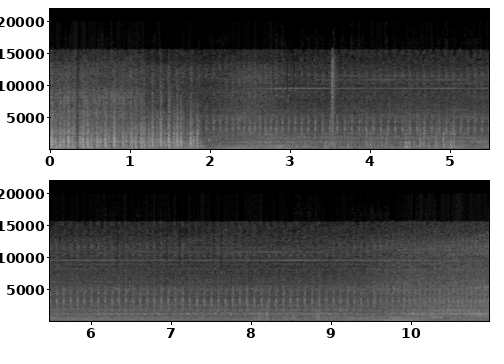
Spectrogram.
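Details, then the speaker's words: Toyota Prius on first start after head gasket replacement, engine long assembled before starting: loud fast metallic rattle for about two seconds then lighter tick, dry lifters not yet pumped up. "you're gonna hear that rattling sound you had your engine uh put together for a long period of time before you started it so the lifters didn't quite"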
